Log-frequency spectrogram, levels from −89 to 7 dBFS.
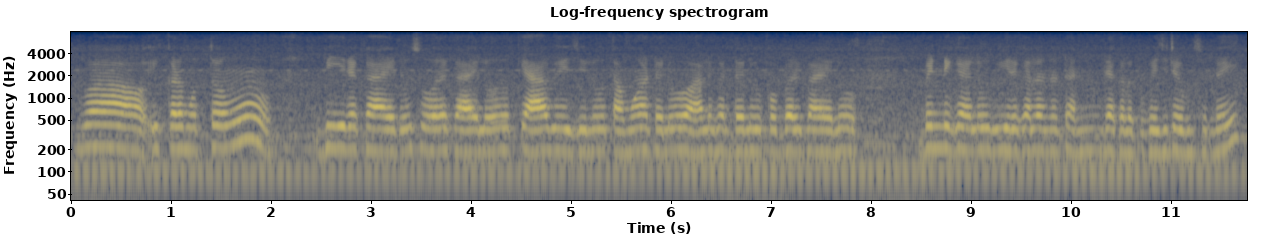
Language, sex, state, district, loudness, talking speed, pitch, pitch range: Telugu, female, Telangana, Karimnagar, -19 LUFS, 80 wpm, 190 Hz, 185-200 Hz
